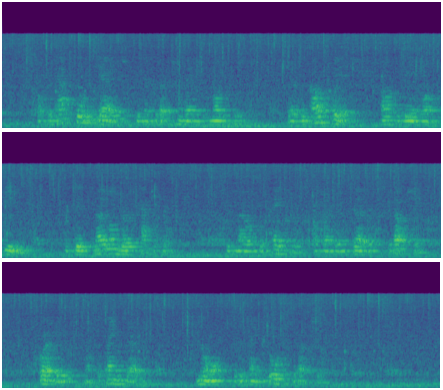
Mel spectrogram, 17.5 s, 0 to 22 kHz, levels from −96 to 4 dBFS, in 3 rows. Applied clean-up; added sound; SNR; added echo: none; Rain; 9 dB; reverberation time 0.9 s.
